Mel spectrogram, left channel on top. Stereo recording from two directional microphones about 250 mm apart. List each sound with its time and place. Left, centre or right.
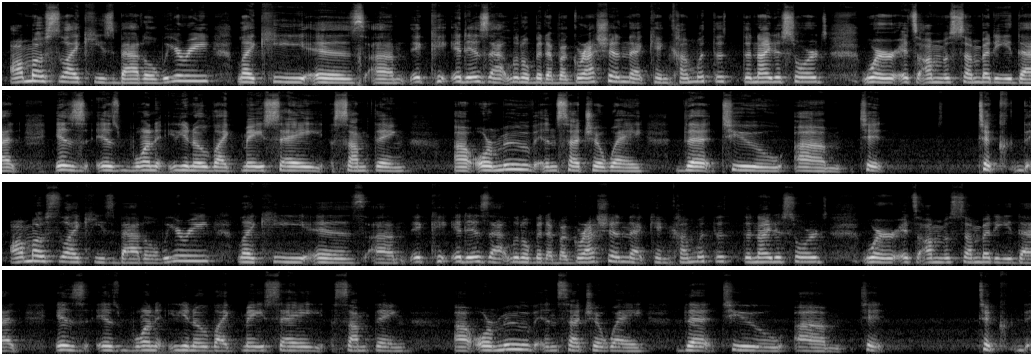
0.1 s speech: left
20.1 s speech: left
